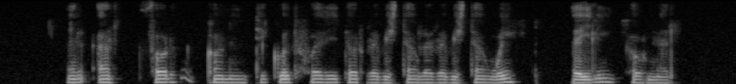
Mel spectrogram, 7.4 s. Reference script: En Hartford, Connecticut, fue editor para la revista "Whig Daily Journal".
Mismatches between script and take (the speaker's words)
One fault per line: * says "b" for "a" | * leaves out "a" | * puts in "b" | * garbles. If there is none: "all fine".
* says "revista" for "para"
